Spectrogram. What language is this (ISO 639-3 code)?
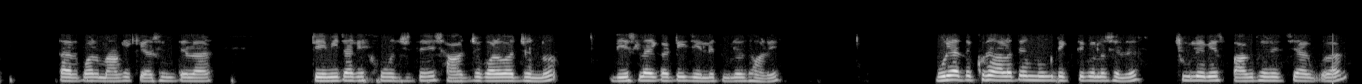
ben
